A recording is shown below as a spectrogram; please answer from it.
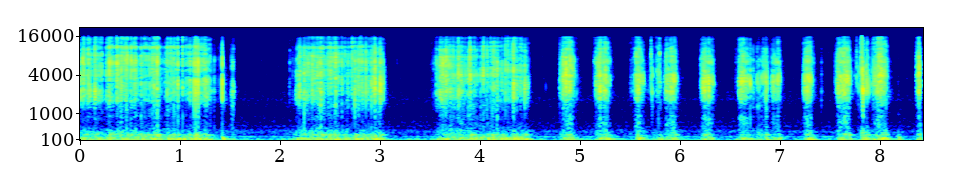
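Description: An X-Acto knife blade scratches across a thin, blue, hand-sized non-woven synthetic fiber scouring pad held in the hand. Long bright, hissing scrapes give way to a rapid run of short, crisp scratching strokes over a low rumble.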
